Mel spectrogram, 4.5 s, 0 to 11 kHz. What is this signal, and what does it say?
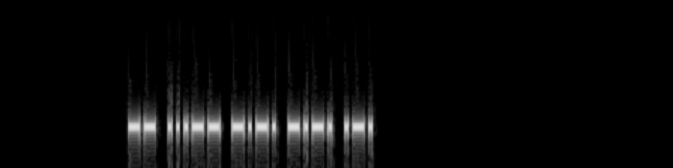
Morse code, heard as a keyed tone, about 42 wpm, 700 Hz. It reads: M3CCR
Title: DXCC-100 Call Signs - 5 Characters - Repeated 2x - 45wpm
